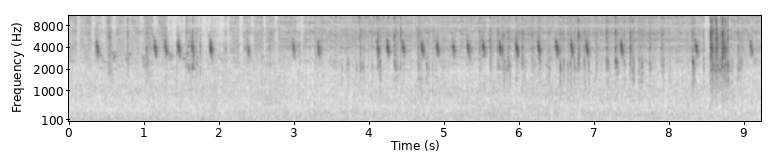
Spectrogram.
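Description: A small bird chirping over and over, about three to four short chirps a second, with a brief hiss from an aerosol spray-paint can near the end.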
